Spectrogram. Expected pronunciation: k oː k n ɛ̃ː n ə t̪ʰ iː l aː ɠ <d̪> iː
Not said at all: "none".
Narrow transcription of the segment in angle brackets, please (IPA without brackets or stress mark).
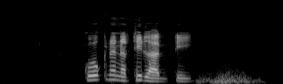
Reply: t̪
